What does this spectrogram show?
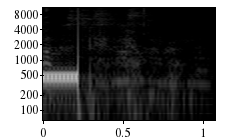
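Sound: phone call ringing tone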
